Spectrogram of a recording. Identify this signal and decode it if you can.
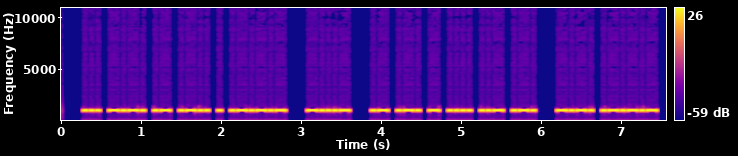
Morse code, heard as a keyed tone, about 30 wpm, 1000 Hz. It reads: SCALE. <BT> ARTHUR C.
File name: qotdfiles / 30wpm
